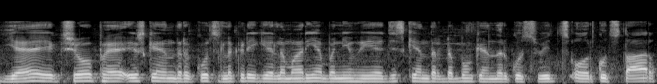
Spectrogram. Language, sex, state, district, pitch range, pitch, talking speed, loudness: Hindi, male, Rajasthan, Bikaner, 135-150 Hz, 140 Hz, 220 wpm, -14 LUFS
